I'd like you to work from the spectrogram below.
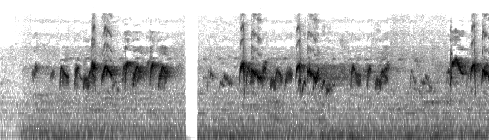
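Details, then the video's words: Long-tailed Shrike in forest by a rushing river, song for training other songbirds: rapid rattling and warbled phrases in repeated bursts, a short silent break after three seconds, then more varied chatter over running water. "Masteran Pentet Hutan Sungai Deras"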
